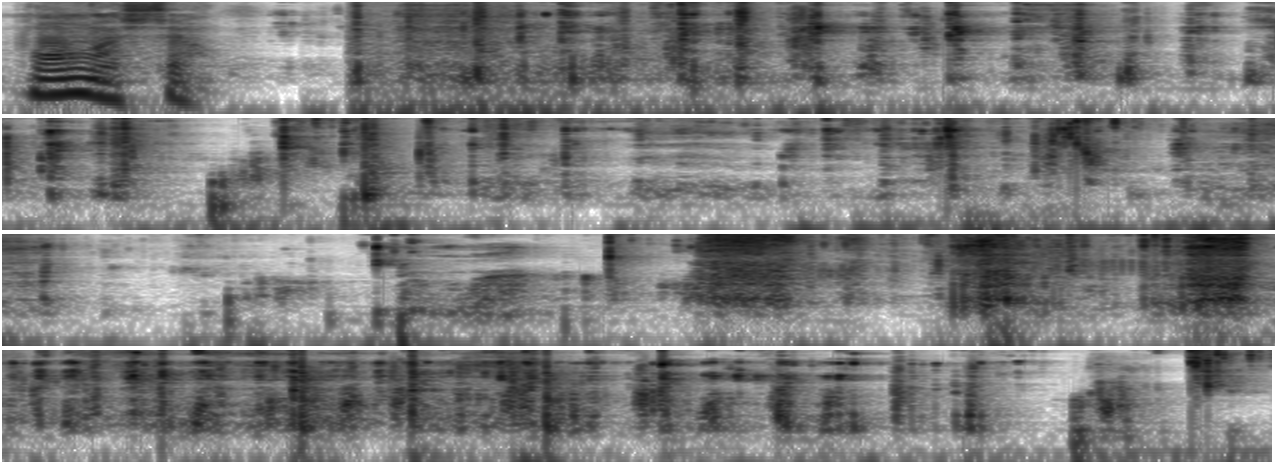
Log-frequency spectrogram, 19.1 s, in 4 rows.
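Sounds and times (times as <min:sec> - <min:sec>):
close-miked chewing: 0:00.8 - 0:19.0
mouth clicks and smacks: 0:01.0 - 0:12.6, 0:13.6 - 0:19.0.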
